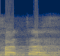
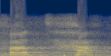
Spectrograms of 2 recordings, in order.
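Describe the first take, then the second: First: No breathy h sound comes before the final vowel. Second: A breathy h sound comes before the final vowel. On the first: The speaker calls it wrong. "bukan fatah. Kalau fatah itu fatah tulang" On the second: The speaker calls it right. "kita biasakan membaca harokat itu fathah"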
